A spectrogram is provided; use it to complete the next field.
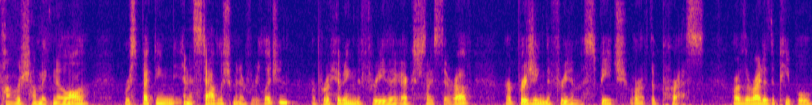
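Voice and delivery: ordinary delivery

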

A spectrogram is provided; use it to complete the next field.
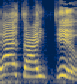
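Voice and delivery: high, little doll voice. Playing with dolls, answer for the doll in a dolly voice. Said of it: "I have the worst dolly voice in the world".

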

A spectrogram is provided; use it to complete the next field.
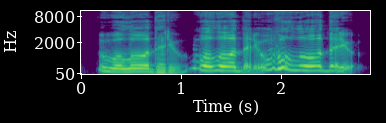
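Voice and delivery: very high, bubbling, muffled gurgling cry. Narrator reading a character's line from a story, in a muffled gurgling voice. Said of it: "приглушеним булькотливим голосом".

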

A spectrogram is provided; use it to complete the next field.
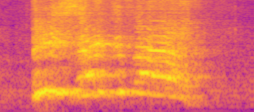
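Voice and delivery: high, loud screaming holler.

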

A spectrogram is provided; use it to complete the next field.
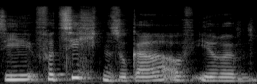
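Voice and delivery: ordinary delivery, nothing marked

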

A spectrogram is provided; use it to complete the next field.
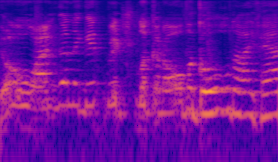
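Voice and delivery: proud, bragging tone. Speaker retells gold miners boasting about their ore, imitating proud speech. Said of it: "And they said proudly".

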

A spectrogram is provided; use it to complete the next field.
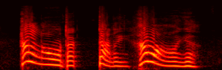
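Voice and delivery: put-on sweet, cutesy voice. Speaker demonstrates a recent thing they just looked up, in a cute voice. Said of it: "Cute voice, like".

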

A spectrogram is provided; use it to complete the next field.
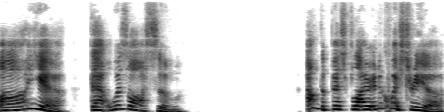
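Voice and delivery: very high, sing-song pony voice, swinging wide. Trying out cartoon character voices one by one, Rainbow Dash voice. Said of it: "Rainbow Dash now".

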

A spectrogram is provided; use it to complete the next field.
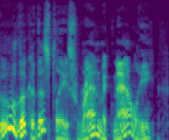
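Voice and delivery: plain

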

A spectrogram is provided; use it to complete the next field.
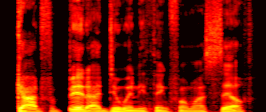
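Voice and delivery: low, dismissive, brushing-off tone. A father answers his wife during an argument over a car, dismissive. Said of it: "his father said dismissively".

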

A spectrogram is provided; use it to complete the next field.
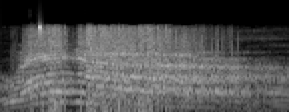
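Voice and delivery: bellowing full-volume shout, high and swooping. A player's character calls up to a dragon in Draconic, shouting as loud as possible. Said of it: "I shout as loud as I can".

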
